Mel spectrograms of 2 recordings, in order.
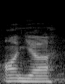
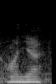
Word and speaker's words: Anya: that i saw were anya was her name i mispronounced it as anna her name was anya and then randy randy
